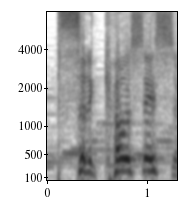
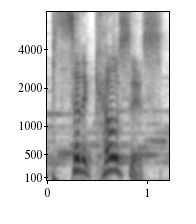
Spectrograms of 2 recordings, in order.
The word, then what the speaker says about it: psittacosis: Everybody knows that even just talking to him can bring you down with aspergillus, psittacosis, or even worse things. Worse than psittacosis. The P is silent, but only after you're dead.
